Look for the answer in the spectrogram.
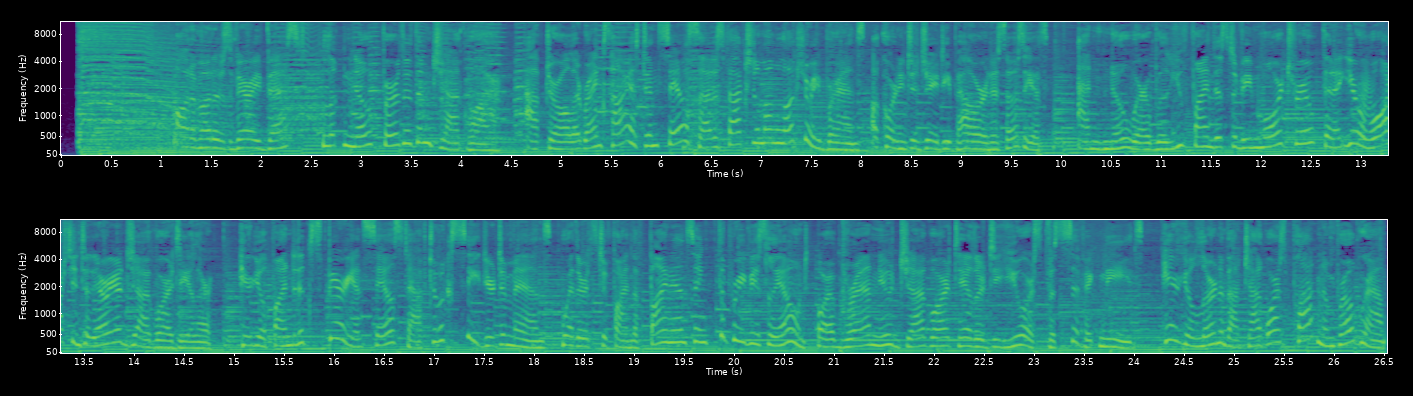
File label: spot; jaguar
